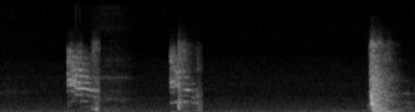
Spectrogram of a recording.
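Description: A person imitating a cat during a tabletop role-playing session, with three loud, drawn-out meows separated by short pauses in a quiet room.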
